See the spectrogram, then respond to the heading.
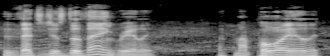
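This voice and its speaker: A man's voice: mid-range voice, unhurried, natural voice. A man playing a humble, distraught elderly village father with folksy rustic speech in a fantasy audio drama. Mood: worried, shaken. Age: older.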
